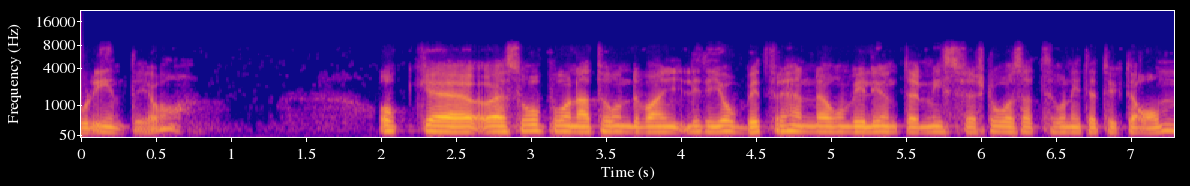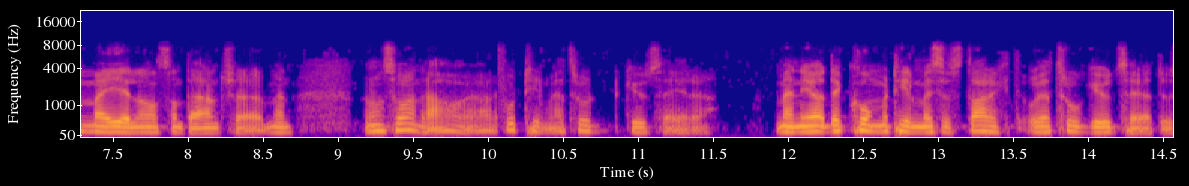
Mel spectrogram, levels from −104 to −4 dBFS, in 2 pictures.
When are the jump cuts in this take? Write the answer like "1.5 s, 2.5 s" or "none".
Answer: 10.1 s, 11.8 s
